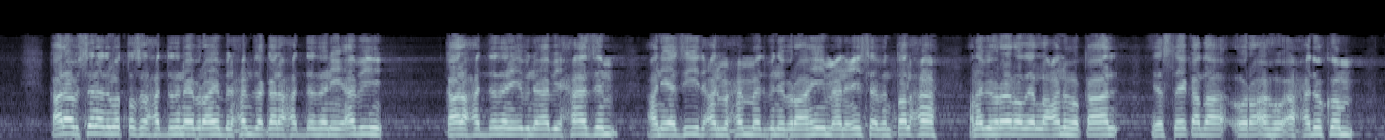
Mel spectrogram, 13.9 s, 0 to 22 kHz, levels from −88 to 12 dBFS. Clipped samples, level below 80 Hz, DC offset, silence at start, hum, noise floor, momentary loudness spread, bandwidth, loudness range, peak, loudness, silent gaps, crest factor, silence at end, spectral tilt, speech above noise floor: 0.3%; -48 dBFS; under 0.1%; 0.5 s; none; -42 dBFS; 6 LU; 8 kHz; 2 LU; 0 dBFS; -11 LUFS; none; 10 dB; 0.3 s; -4.5 dB/octave; 32 dB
